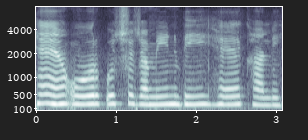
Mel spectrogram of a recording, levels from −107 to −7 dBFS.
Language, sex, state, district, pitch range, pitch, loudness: Hindi, female, Uttar Pradesh, Ghazipur, 225-240 Hz, 230 Hz, -15 LUFS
